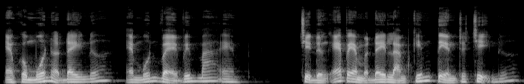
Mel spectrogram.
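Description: A man's voice: medium pitch, animated, fairly quick, voice pushed up, lightly acted. A man voicing a young woman who pleads tearfully in a ghost story audiobook. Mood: pleading.

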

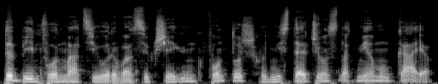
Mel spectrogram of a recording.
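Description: Excitable puzzle guy, as a man reads him, bouncy pitch, gravelly. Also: no echo, exaggerated voice. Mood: eager. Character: eager excitable male puzzle solver.

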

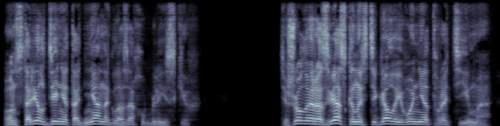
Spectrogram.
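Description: Measured male audiobook narrator. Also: medium pitch, a little mellow, dry recording, clean studio sound. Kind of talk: scripted literary narration.

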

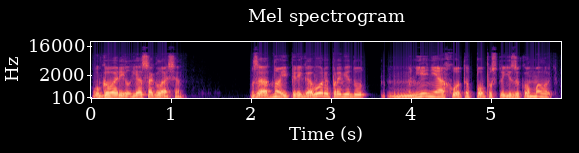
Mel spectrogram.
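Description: A man's voice: medium pitch, sing-song, a little fast, a little mellow, no echo. A male narrator voicing a sardonic young ruler who grumbles and mocks his friend, in an audiobook. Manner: sarcastic, grumbling.

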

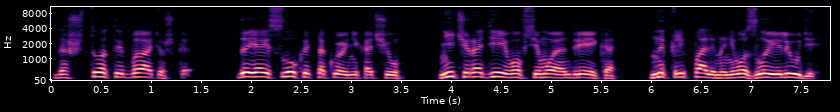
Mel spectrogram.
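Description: Guy doing a heartbroken young village wife, wailing folk-style laments, higher voice, dry close sound. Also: moderate pace, darkish tone, no room sound, close to an everyday voice. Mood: pleading. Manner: lamenting, pleading folk speech. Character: grieving young peasant wife, desperate.

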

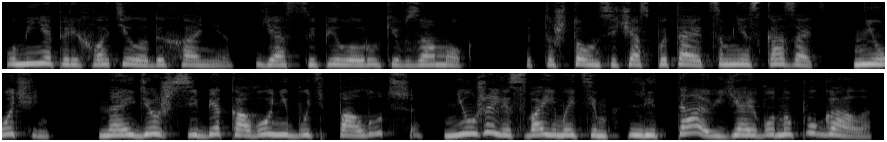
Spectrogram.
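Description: A woman reading a first-person story aloud in a lively, confiding storytelling manner. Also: fairly high pitch, moderate pace, no room sound, clean studio sound. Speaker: story reader. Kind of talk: first-person scripted narration.

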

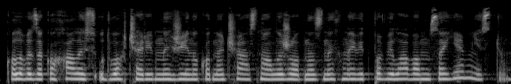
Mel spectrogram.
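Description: A woman reading an audiobook, voicing an excitable, earnest young male companion in a slightly high voice. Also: fast, natural voice. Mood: teasing.

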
